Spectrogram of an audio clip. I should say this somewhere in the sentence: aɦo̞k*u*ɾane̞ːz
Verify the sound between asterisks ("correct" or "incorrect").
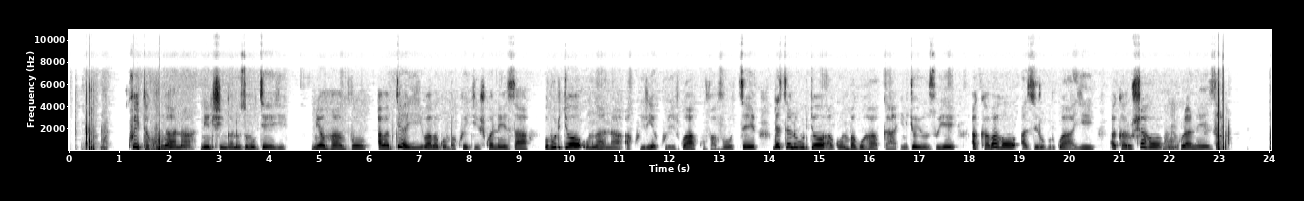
correct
